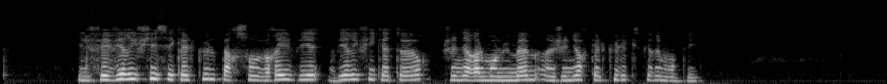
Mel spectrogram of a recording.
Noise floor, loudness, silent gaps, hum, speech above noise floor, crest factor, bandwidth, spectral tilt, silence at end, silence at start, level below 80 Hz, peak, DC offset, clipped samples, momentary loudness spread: -62 dBFS; -20 LUFS; none; none; 42 dB; 20 dB; 15.5 kHz; -7.5 dB/octave; 1.9 s; 0.8 s; -60 dBFS; 0 dBFS; under 0.1%; under 0.1%; 12 LU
